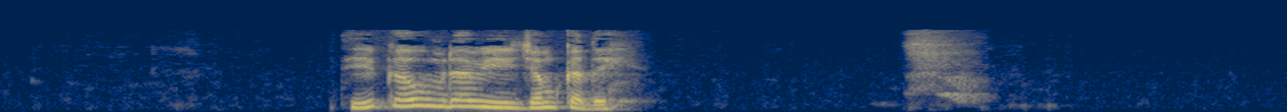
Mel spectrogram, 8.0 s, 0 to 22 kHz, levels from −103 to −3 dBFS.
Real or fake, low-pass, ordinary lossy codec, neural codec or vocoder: real; 7.2 kHz; MP3, 48 kbps; none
